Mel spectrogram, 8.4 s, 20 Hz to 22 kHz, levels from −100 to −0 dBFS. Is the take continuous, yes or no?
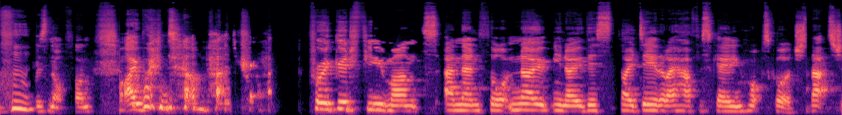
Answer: yes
